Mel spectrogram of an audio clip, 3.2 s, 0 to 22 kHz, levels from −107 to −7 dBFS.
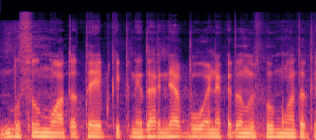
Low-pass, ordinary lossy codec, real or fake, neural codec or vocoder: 14.4 kHz; Opus, 32 kbps; fake; codec, 44.1 kHz, 7.8 kbps, Pupu-Codec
